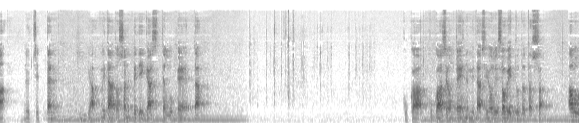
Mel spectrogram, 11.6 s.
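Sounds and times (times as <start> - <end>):
speech: 0.0 - 4.2, 8.2 - 11.5
computer keyboard taps while copy-pasting content: 5.0 - 7.5.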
